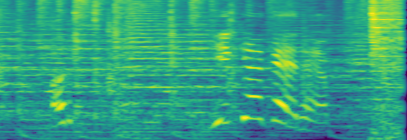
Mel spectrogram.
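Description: Dramatic serial background music, with short sliding yelp-like cries over it about half a second and a second and a half in.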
